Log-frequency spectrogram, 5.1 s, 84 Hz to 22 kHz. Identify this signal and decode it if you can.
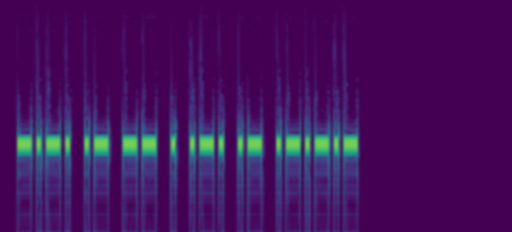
Morse code, heard as a keyed tone, about 25 wpm, 700 Hz. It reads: CAMERA.
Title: Sentences from Top 1000 Words - Review Part 5 - 25wpm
